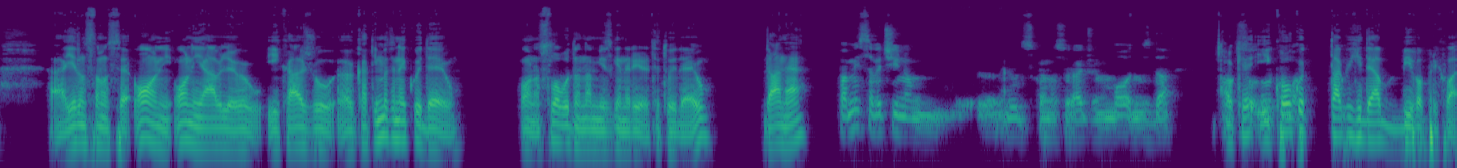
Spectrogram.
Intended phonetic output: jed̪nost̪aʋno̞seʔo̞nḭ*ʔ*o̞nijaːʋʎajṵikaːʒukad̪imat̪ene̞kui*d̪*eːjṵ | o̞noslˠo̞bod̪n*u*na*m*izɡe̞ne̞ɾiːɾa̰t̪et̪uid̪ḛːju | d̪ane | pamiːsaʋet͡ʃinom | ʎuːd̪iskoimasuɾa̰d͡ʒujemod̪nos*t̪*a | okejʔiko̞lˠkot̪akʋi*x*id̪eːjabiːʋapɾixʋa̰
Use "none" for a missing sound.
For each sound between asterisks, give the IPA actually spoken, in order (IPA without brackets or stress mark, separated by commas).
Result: ʔ, d̪, o, m, d̪, x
